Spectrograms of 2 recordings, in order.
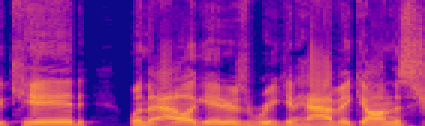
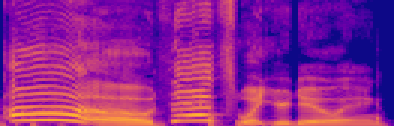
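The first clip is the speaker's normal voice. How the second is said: sudden realization; much slower than usual. Retold or imitated. Viewer reacting to the throwaway line, exaggerated realization. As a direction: act out the penny dropping. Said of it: "I was like".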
